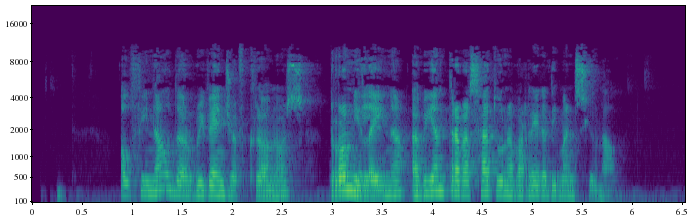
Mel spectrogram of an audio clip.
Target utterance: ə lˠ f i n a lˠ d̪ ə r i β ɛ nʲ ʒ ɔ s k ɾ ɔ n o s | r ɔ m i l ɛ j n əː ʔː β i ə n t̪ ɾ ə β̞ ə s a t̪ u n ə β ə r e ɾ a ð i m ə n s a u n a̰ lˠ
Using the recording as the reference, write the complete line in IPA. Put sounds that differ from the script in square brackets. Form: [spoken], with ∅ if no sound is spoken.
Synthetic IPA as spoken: ə lˠ f i n a lˠ d̪ ə r i β ɛ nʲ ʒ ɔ [f] k ɾ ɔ n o s | r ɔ m i l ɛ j n [ə] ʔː β i ə n t̪ ɾ ə β̞ ə s a t̪ u n ə β ə r e ɾ [ə] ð i m ə n s [i] u n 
